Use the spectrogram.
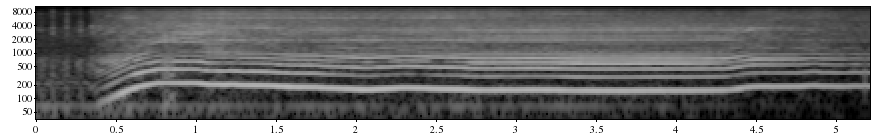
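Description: A chainsaw starts with a few short pulls, then revs up into a loud, steady high-pitched whine that holds for several seconds as someone saws down an oak tree beside Kantora Street in Mārupe, by the construction site of an abandoned two-story apartment building.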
